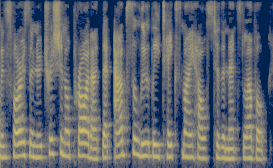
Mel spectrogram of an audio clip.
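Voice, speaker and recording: A woman speaks at a moderate pace with ordinary pitch variation. Her pitch sits fairly high. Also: very clean recording, silent background. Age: 60s. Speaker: pastor and network marketing presenter. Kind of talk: sales pitch. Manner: animated.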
